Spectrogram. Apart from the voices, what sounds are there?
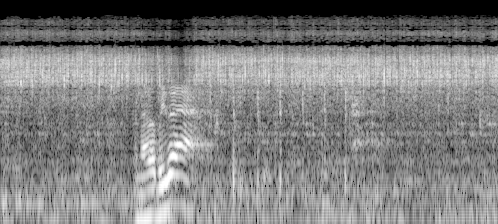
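running tap water washing out a container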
